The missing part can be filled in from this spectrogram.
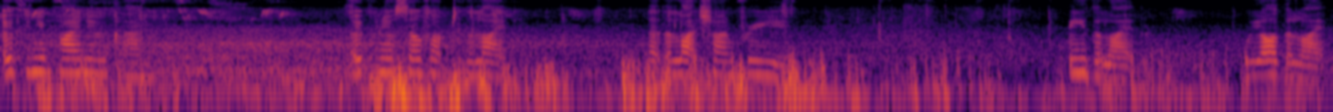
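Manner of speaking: lightly intoned mock spiritual blessing; mock guru sermon. Mock sermon to everybody under the sun. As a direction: bless them like a hippie guru, tongue in cheek.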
